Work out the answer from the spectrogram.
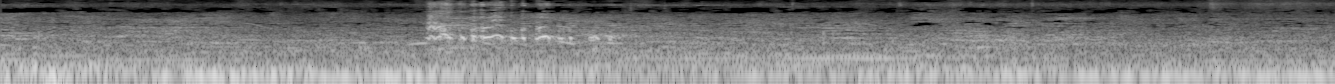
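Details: Brief rattling gobble from a turkey just after two seconds, standing out over continuous low background noise.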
